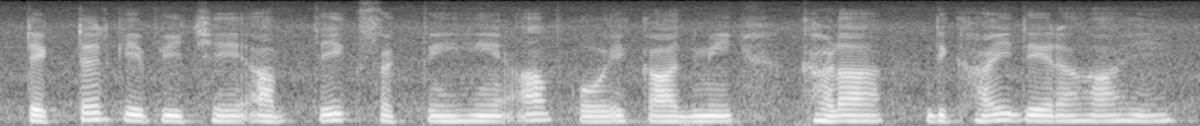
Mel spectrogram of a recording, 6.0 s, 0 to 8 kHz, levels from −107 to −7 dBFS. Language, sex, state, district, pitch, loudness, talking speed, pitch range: Hindi, male, Bihar, Bhagalpur, 130 Hz, -17 LUFS, 150 wpm, 125-140 Hz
